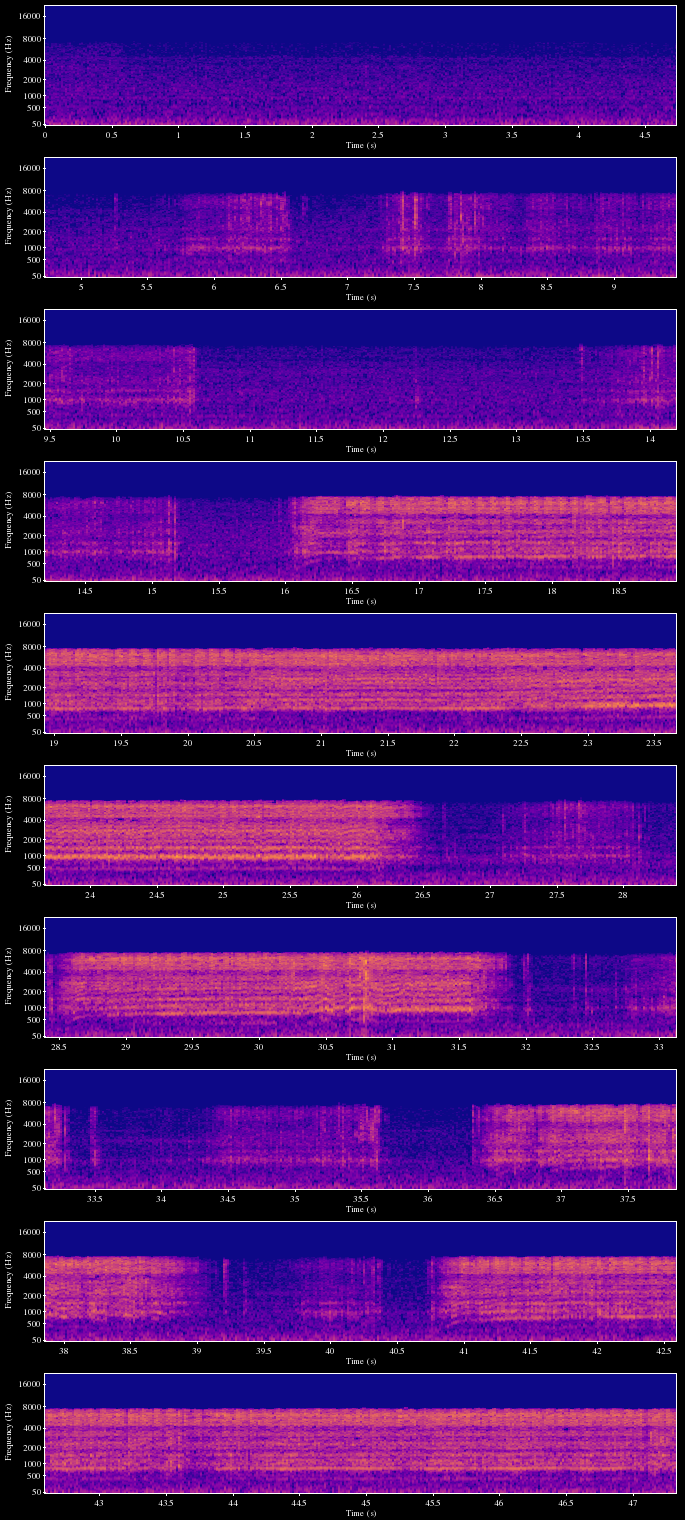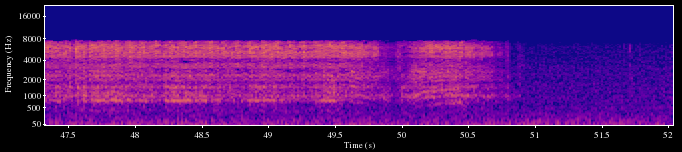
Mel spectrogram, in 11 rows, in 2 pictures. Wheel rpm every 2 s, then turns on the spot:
0, 0, 0, 10, 20, 10, 0, 20, 90, 100, 100, 100, 100, 20, 70, 80, 10, 10, 70, 40, 60, 100, 100, 100, 80, 10.
6-10 14-16 26-28 34-36 50-52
